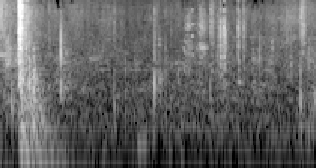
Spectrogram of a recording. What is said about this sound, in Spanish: Cierra la puerta, por favor.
